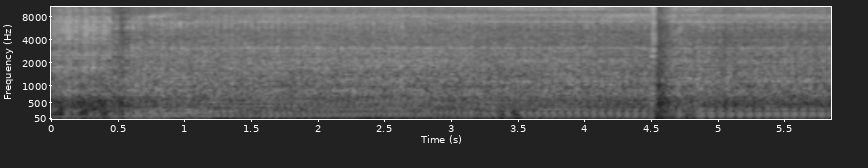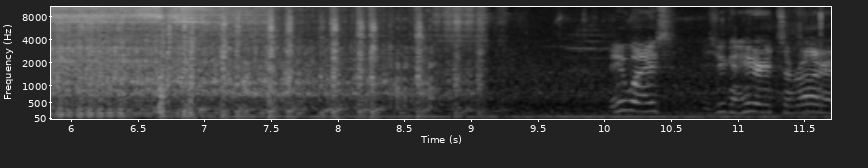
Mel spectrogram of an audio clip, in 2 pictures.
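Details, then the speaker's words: Donor 1977/78 Datsun 280Z engine, sat outside, slightly seized, oil put in cylinders, fed fuel by hand with a little throttle: catches and settles into a steady, slightly ragged beat, smoking from the oil; engine runs. "as you can hear it's a runner I think we got a good engine here"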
